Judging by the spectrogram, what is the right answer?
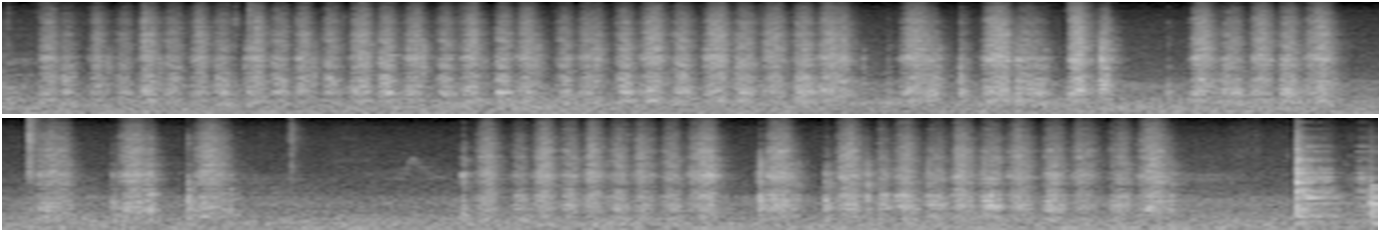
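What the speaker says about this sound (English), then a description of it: "One more little burst with a rasp." A rasp files the sapwood of a wooden bow in steady, rapid back-and-forth strokes, close and continuous with brief pauses, no voices.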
